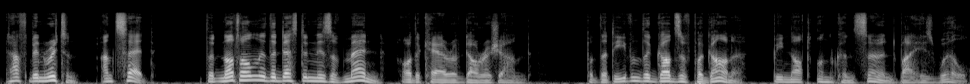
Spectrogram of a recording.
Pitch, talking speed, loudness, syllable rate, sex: 115 Hz, 190 wpm, -20 LUFS, 5.5 syllables/s, male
